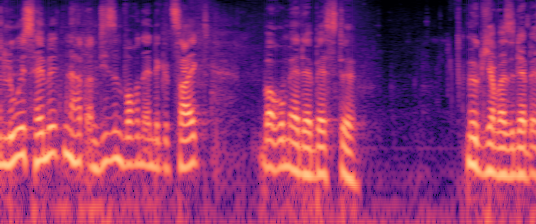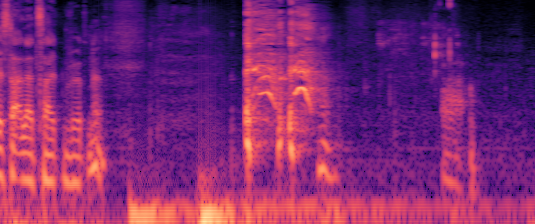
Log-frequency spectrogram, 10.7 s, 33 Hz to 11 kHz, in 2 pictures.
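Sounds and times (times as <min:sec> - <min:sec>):
speech: 0:00.0 - 0:03.7, 0:04.6 - 0:06.7
person coughing in a coughing fit: 0:07.8 - 0:08.8.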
